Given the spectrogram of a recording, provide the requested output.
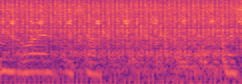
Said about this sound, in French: Éteins ton moteur.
